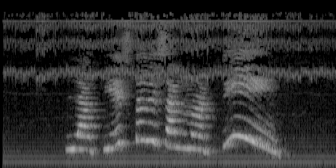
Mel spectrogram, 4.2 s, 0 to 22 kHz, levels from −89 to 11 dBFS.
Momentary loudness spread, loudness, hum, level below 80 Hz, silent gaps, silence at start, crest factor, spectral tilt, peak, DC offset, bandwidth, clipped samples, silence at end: 18 LU; -28 LUFS; 50 Hz at -55 dBFS; -66 dBFS; none; 0.05 s; 18 dB; -2 dB/octave; -12 dBFS; under 0.1%; 17 kHz; under 0.1%; 0.05 s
